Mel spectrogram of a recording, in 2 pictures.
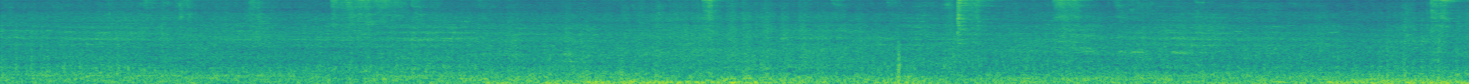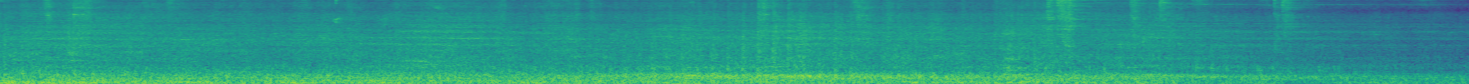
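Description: Union Pacific Z intermodal train's double-stack container cars rolling past: a steady rumble of steel wheels on rail, with irregular clacks and some wheel squeal. It fades as the last car draws away near the end.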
